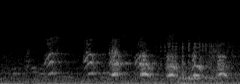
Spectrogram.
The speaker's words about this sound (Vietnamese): Tiếng chó sủa quá lớn ở trong đêm ấy,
